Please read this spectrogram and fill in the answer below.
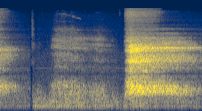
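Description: A woman's audible breathing: the falling tail of a voiced sigh, a quieter breath in, then a loud breathy exhale starting about two and a half seconds in and fading.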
